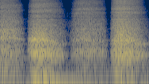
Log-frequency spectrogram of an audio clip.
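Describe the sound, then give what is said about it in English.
Heavy breathing right up against the microphone: loud, airy breaths in and out in a quick, steady rhythm, with no talking. “Stop breathing my air.”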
